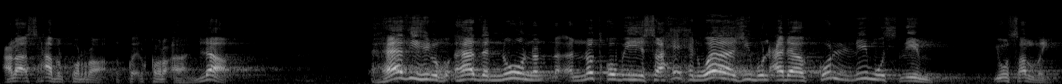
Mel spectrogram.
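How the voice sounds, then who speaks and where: A man teaching Quran recitation as a sheikh, explaining slowly and repeating his phrases. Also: high voice, big pitch swings. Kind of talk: religious lecture. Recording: long hall reverb.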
